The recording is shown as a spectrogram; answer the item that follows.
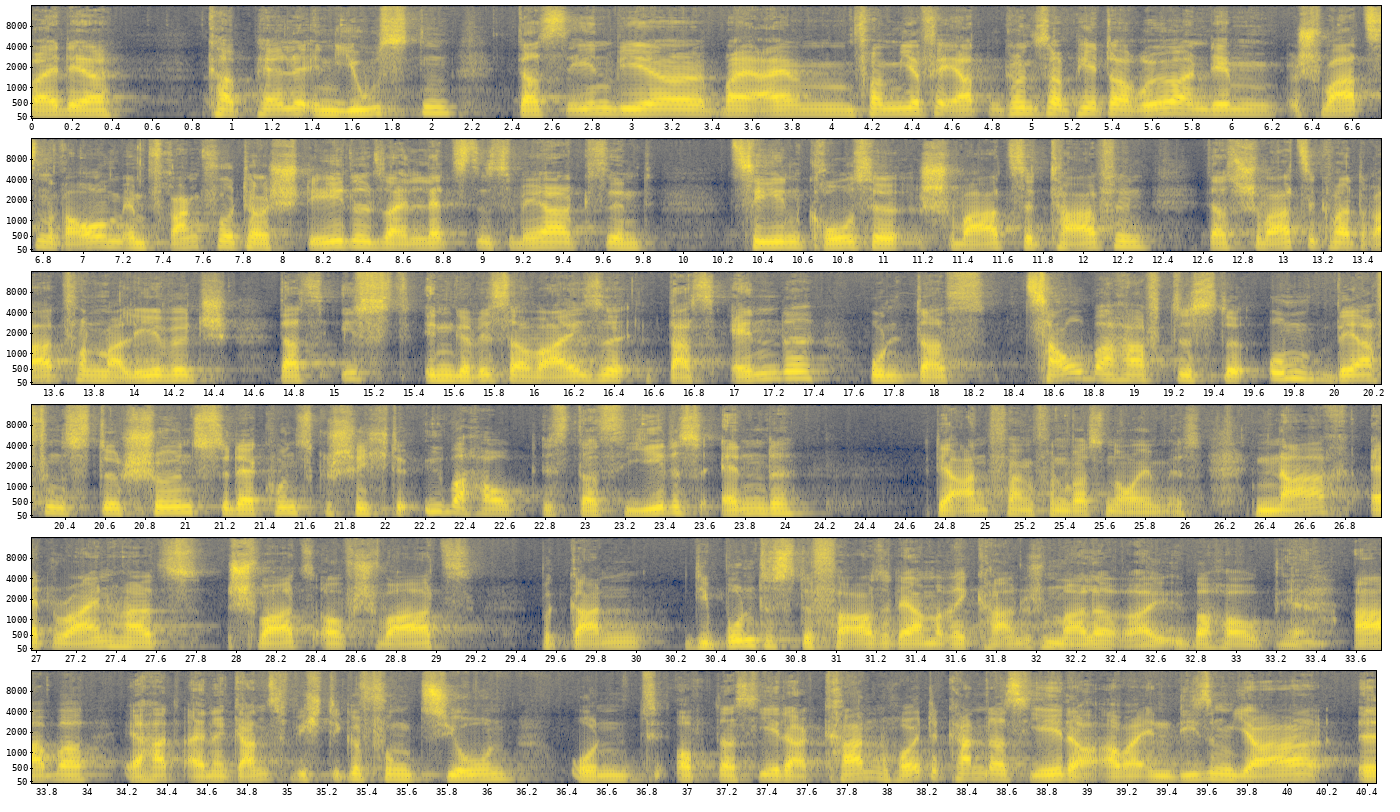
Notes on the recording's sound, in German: Die Folge ist im Museum Barberini in Potsdam entstanden, wo gerade in der Ausstellung "Die Form der Freiheit" vier großformatige Gemälde von Rothko zu bestaunen sind , ist diese Folge von "Augen zu" entstanden – erstmals vor einem Live-Publikum.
